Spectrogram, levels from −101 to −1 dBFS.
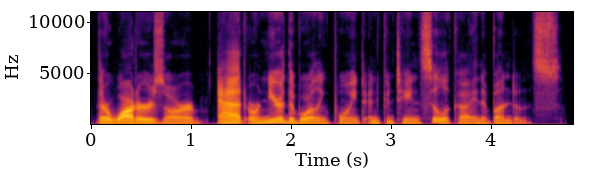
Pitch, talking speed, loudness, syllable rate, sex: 170 Hz, 175 wpm, -20 LUFS, 5.2 syllables/s, female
